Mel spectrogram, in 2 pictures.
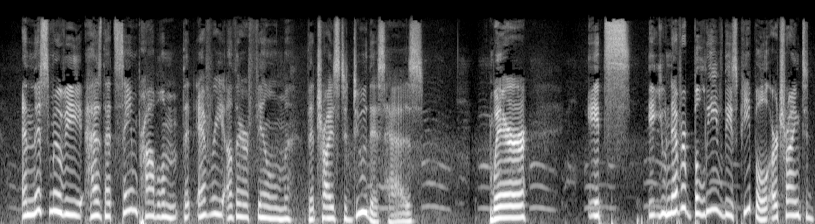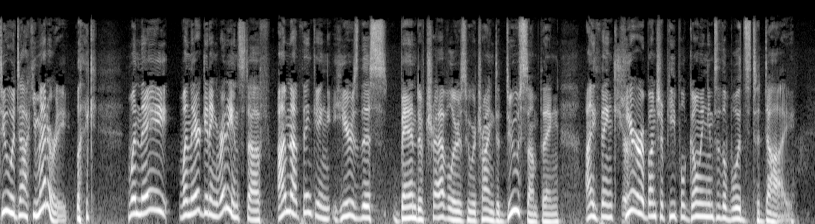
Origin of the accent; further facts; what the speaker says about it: Maryland, United States; So I am from Maryland.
